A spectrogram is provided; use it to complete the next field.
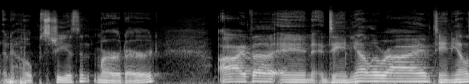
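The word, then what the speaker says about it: Ivar: But she said that Brittany was on it and said that he pronounces it Iva. I guess that's like the British way to say it.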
